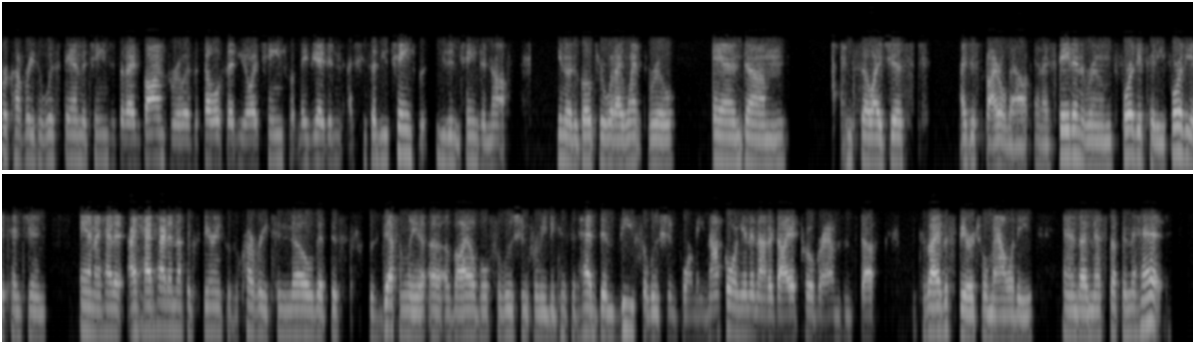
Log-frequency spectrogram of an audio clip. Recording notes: from the 100 Pounders Phone Meeting, 6/21/23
